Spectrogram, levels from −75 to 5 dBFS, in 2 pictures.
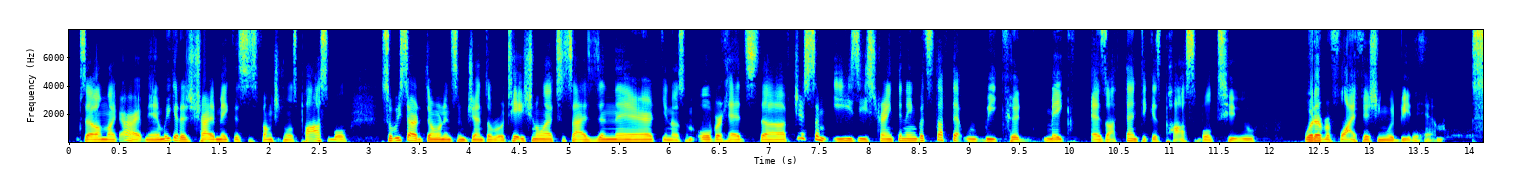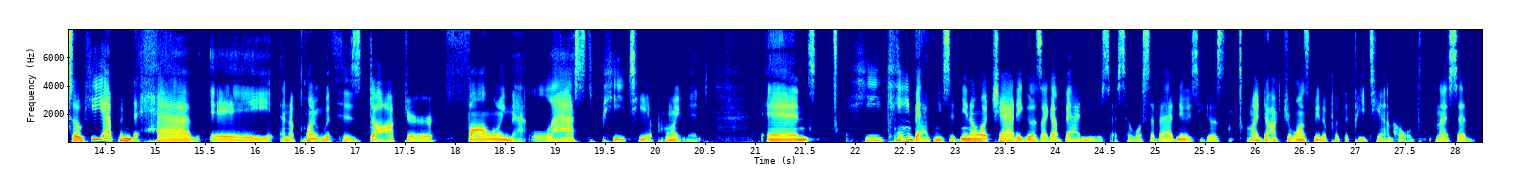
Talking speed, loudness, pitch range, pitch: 230 wpm, -18 LUFS, 105-130 Hz, 115 Hz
